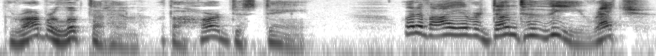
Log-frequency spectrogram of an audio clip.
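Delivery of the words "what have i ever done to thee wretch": higher, louder grieving cry; anguished cry. Acted. Old man crying out to his ungrateful ward. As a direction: cry out in hurt. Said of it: "cried the old man".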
